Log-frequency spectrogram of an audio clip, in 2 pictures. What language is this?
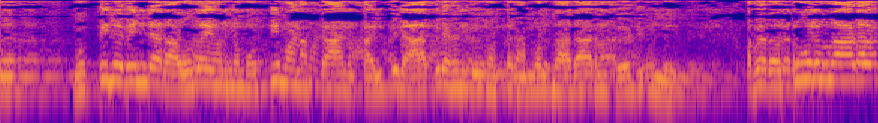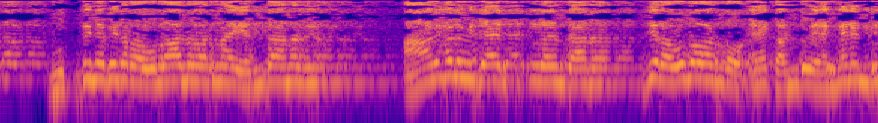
Malayalam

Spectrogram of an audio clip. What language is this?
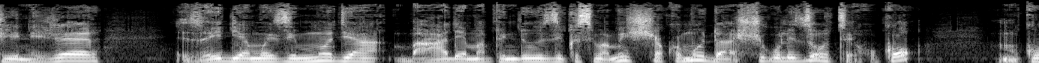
Swahili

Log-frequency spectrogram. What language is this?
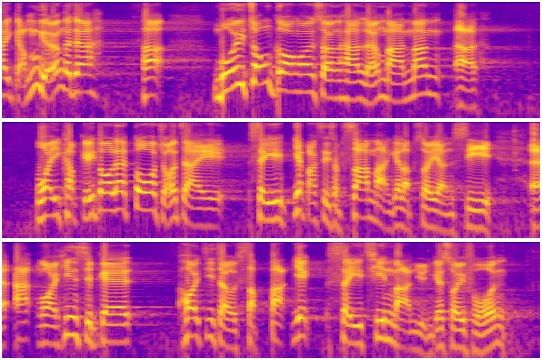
Cantonese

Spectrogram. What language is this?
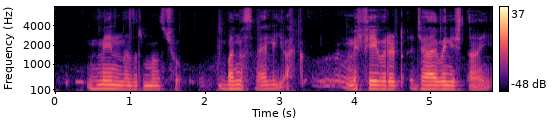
Kashmiri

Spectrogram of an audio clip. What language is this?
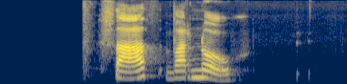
Icelandic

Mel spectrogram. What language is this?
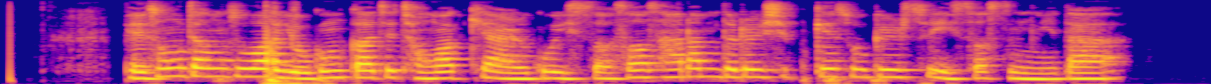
Korean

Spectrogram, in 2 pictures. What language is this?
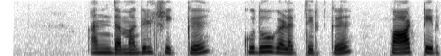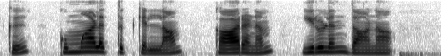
Tamil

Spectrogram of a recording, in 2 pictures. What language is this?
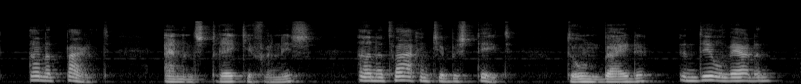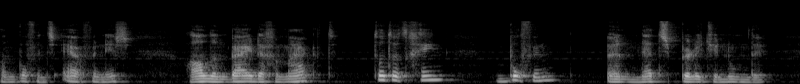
Dutch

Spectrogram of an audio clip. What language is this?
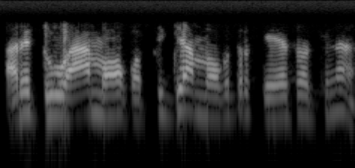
Odia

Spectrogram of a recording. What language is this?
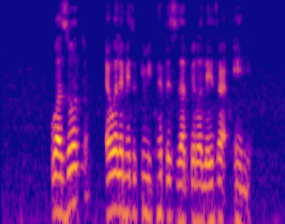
Portuguese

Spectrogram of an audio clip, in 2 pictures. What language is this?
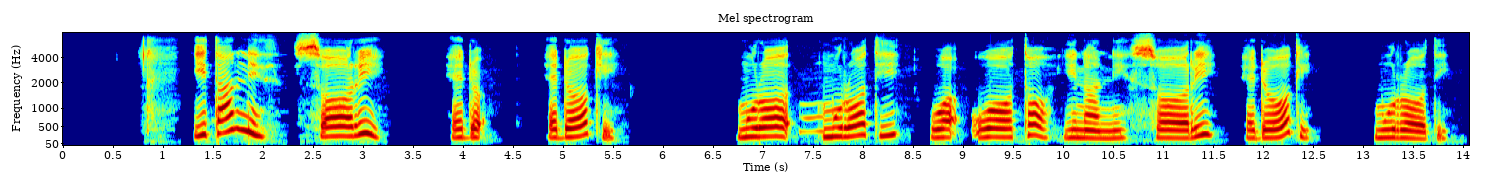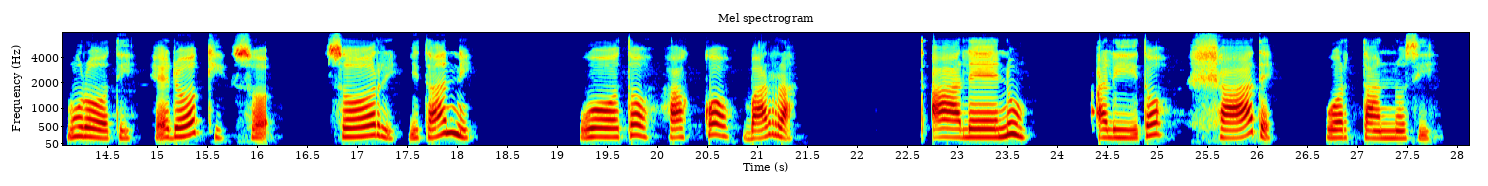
Sidamo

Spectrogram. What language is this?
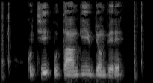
Kinyarwanda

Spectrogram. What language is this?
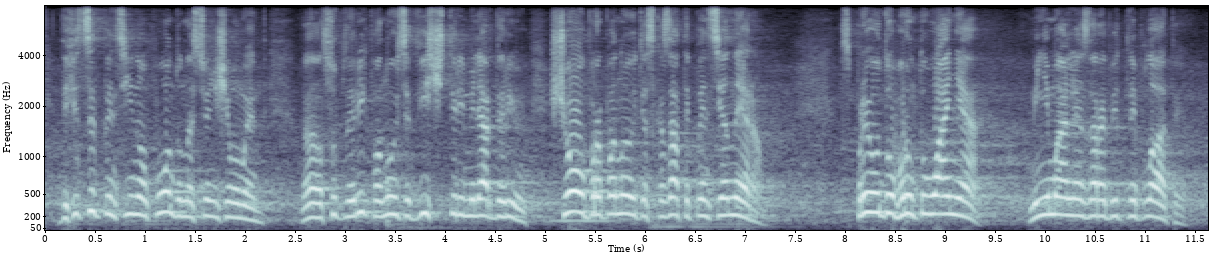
Ukrainian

